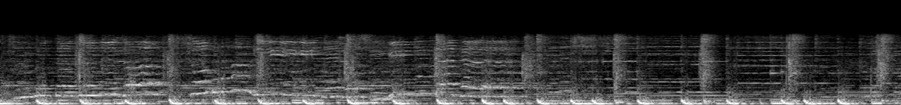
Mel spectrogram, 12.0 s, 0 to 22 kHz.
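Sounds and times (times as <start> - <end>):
woman singing pop song: 0.0 - 7.7
steady drum beat: 0.0 - 12.0.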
